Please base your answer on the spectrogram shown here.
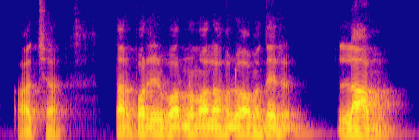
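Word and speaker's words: لام: এই লামের ক্ষেত্রে আমাদেরকে 3 আলিফ বরাবর টেনে পড়তে হবে। লাম, লাম। অনেকে লামকে পড়ে থাকে এইভাবে লাম, লাম। তাহলে এইভাবে যদি পড়ে তাহলে ওই উচ্চারণটি সঠিক হবে না, উচ্চারণটি ভুল হবে। এই জন্য সঠিকভাবে পড়ার জন্য মুখটিকে খুলে পড়তে হবে।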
